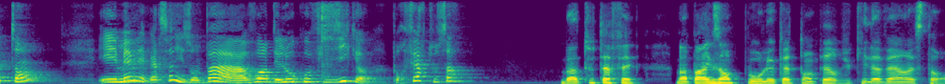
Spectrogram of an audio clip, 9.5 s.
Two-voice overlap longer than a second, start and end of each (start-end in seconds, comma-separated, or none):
none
